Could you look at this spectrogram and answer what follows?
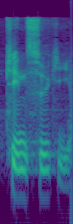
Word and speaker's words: Kintsugi: Can someone tell me how to pronounce that? Can you say it again? Kintsugi.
